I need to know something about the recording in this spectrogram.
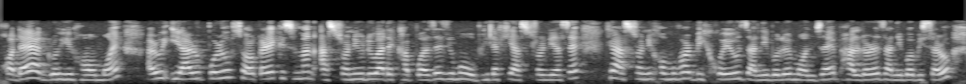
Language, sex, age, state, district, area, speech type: Assamese, female, 18-30, Assam, Majuli, urban, spontaneous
